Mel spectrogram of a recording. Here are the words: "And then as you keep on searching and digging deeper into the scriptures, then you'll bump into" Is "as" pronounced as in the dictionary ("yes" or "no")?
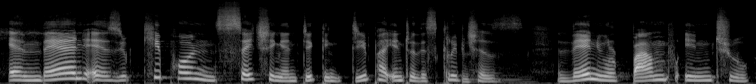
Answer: yes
